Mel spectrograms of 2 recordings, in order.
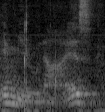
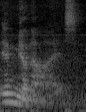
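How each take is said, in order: First: The second vowel is a long oo. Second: The second vowel is lax, like good. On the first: "We don't say immunize. Sounds very strange" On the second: "much like the vowel of good for some people"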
